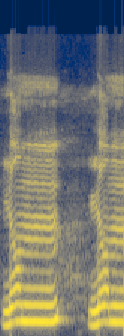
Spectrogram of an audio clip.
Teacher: लाम के ऊपर दो पेश हैं, आगे मीम है, यहाँ पर गुना करेंगे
